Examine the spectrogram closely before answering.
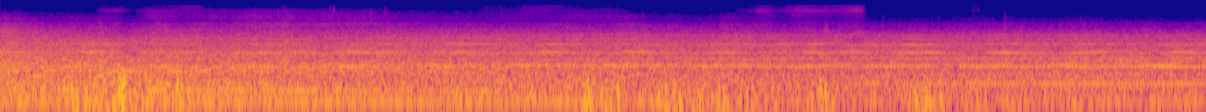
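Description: Steady drone of heavy diesel truck engines running on the haul road, with a few steady tones held above it.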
